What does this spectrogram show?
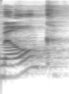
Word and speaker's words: milk: And milk sounded like milk. So did you hear that? The final K sound, that C was not pronounced. It was just a milk. Milk. So you put your your tongue in the position of a K. Milk. But you just don't push out that sound.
